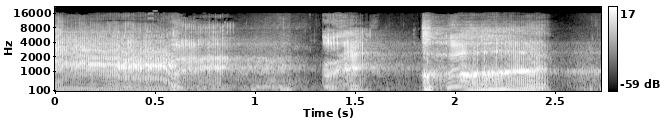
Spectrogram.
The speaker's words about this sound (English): Ooh, just gotta clear my throat and get ready to dig on in today.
